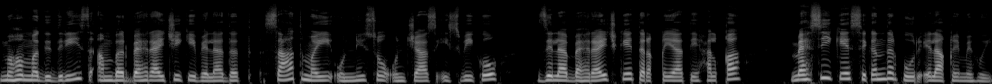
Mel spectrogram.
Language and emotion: Urdu, neutral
